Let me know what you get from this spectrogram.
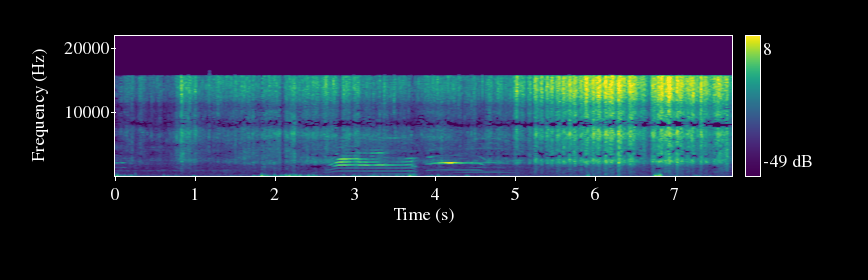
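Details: Park and street cats at feeding time: two fairly clear meows close together mid-clip, the first flat and sustained, the second shorter and gently falling, against constant low background rumble and faint outdoor noise.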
